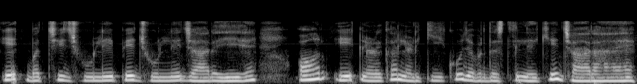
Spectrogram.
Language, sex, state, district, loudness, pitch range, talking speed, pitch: Hindi, female, Jharkhand, Ranchi, -15 LUFS, 165-200 Hz, 180 wpm, 180 Hz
